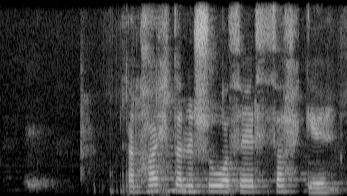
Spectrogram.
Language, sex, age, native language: Icelandic, male, 11, Icelandic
